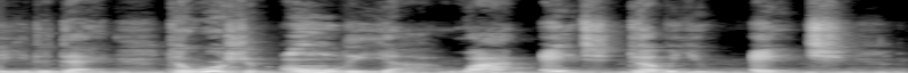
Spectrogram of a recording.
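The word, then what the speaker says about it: YHWH: today to worship only why HWH pronounced yah songs 68 and for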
